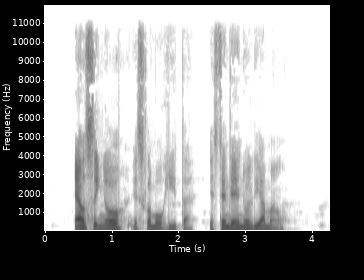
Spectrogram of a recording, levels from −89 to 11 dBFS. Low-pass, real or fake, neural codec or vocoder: 10.8 kHz; real; none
